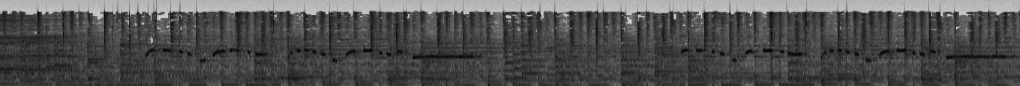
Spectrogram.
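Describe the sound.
A whistled tune carried over a full, upbeat band in a Portuguese-language song, the bright whistling melody repeating in short phrases above steady drums and instruments.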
